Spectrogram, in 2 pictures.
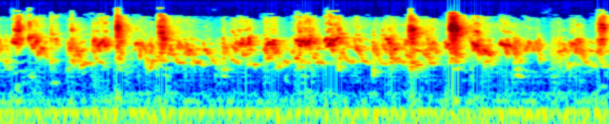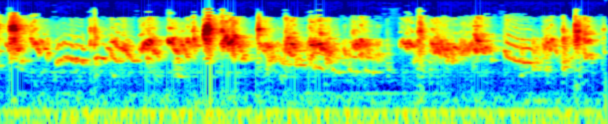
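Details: Kissing sounds from a pet budgerigar: dense, lively warbling chatter of clicks, buzzy notes and sharp squeaks, continuing for nine seconds with a quiet hum underneath.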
